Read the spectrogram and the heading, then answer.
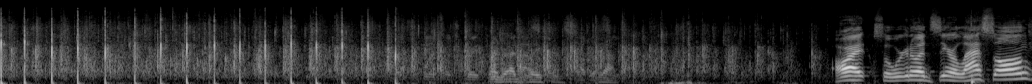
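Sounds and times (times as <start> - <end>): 
audience applause: 0.0 - 8.5
speech: 5.1 - 6.3, 8.4 - 10.3.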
